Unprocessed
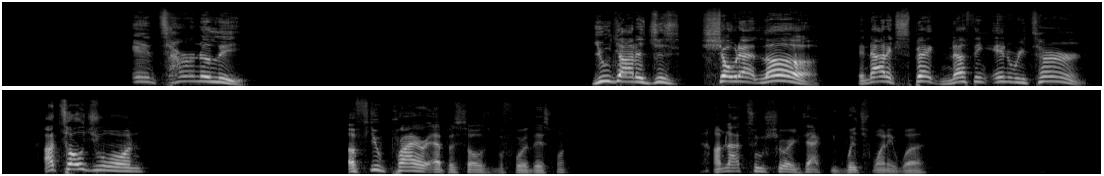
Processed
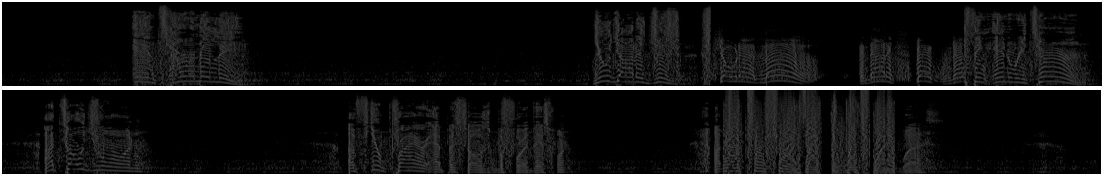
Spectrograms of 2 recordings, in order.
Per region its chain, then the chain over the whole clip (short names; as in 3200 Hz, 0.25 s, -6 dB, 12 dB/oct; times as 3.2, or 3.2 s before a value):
7.07–9.62 spectral contrast lowered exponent 0.59 + ladder band-pass 510 Hz, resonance 50%
18.21–19.93 minimum comb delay 0.88 ms + sample leveller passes 5 + mismatched tape noise reduction decoder only
whole clip: low shelf 230 Hz -11.5 dB; compressor 6:1, threshold -35 dBFS; spectral compressor 10:1; gain +1.5 dB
